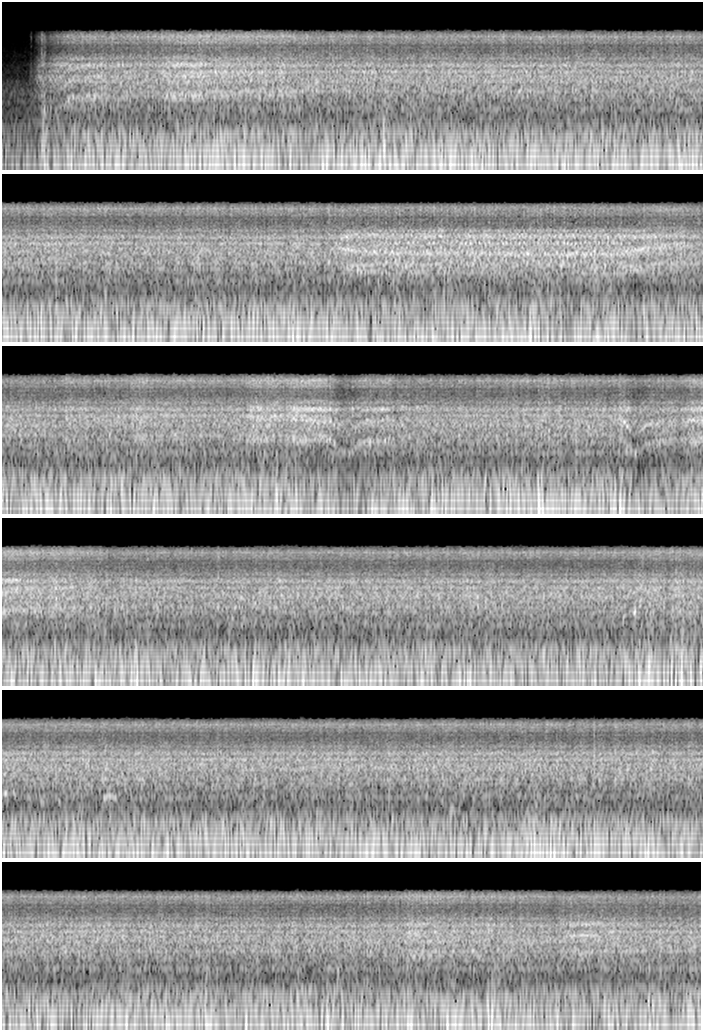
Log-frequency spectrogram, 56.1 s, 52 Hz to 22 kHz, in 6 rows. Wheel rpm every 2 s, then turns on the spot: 60, 220, 230, 230, 230, 230, 230, 200, 190, 220, 230, 210, 220, 190, 220, 230, 230, 230, 230, 230, 230, 230, 230, 230, 230, 230, 230, 230.
none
